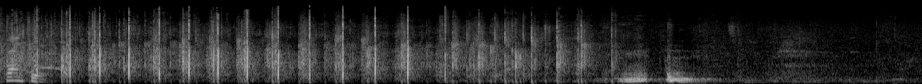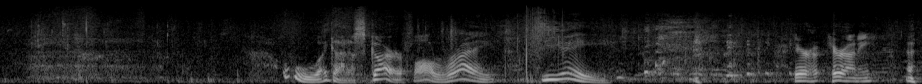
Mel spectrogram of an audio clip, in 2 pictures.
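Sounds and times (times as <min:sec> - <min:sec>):
audience applauding a group of children: 0:00.0 - 0:06.6
speech: 0:00.1 - 0:00.7, 0:12.4 - 0:15.4, 0:17.2 - 0:18.4
laughter: 0:15.3 - 0:17.6.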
